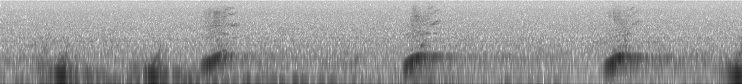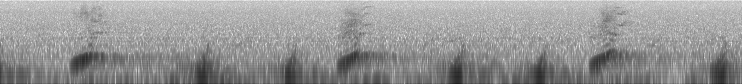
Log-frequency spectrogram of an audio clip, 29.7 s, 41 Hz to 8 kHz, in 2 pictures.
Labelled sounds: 4.5	4.8	humpback whale, 1.5 to 1.9 kHz
8.6	8.8	humpback whale, 1.7 to 2.3 kHz
12.6	12.9	humpback whale, 1.6 to 2.2 kHz
26.9	27.4	humpback whale, 0.83 to 2.1 kHz

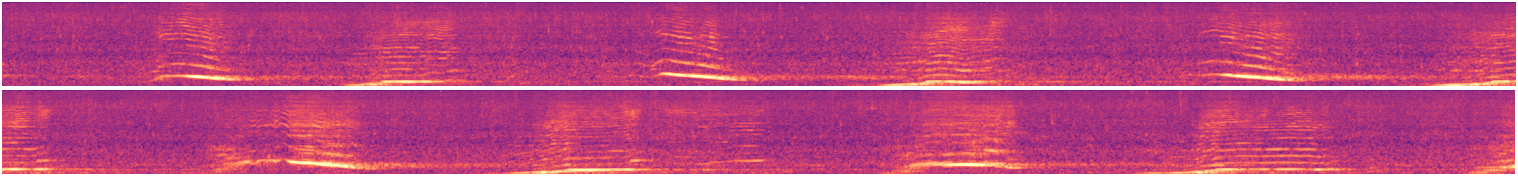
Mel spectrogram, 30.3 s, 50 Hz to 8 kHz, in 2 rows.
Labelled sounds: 1.6	2.2	humpback whale, 0.78 to 6.4 kHz
3.7	4.5	humpback whale, 1.0 to 3.9 kHz
6.3	7.2	humpback whale, 0.78 to 4.0 kHz
9.1	10.0	humpback whale, 0.81 to 3.2 kHz
12.0	12.8	humpback whale, 0.78 to 3.8 kHz
14.8	15.5	humpback whale, 1.1 to 2.6 kHz
17.2	18.6	humpback whale, 0.78 to 3.9 kHz
20.6	22.1	humpback whale, 1.1 to 3.9 kHz
22.4	22.8	humpback whale, 1.0 to 2.4 kHz
24.5	25.2	humpback whale, 0.78 to 2.4 kHz
27.1	28.5	humpback whale, 0.84 to 3.9 kHz

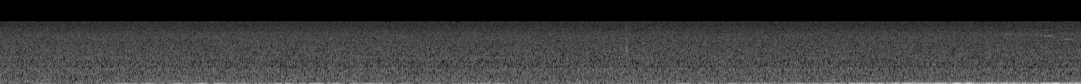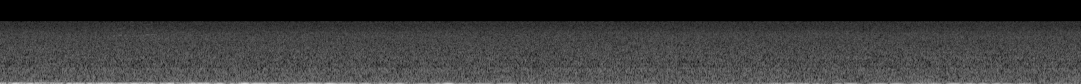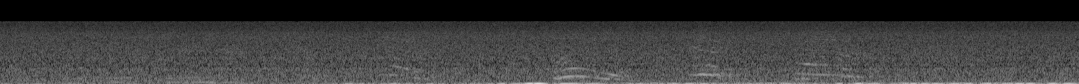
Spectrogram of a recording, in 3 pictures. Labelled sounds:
29.6	29.9	humpback whale, 0.86 to 1.1 kHz

